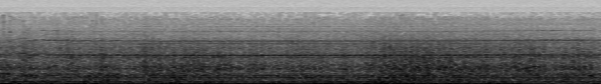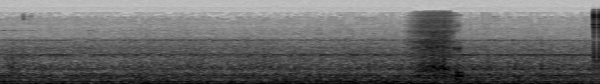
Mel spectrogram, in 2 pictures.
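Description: Motorcycle engine running steadily at cruising speed under wind and road noise, heard from a camera mounted on the bike; a brief hiss about ten seconds in.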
